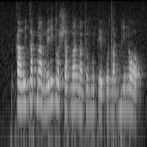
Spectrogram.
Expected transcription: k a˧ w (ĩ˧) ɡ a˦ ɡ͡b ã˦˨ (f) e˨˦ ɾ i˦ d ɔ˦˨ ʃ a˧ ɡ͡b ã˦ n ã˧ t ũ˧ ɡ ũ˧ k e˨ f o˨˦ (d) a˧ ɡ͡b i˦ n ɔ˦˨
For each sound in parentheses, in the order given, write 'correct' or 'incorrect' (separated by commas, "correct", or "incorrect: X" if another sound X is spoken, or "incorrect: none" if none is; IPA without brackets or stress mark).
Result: incorrect: i˧, incorrect: m, correct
